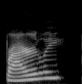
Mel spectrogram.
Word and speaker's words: Brierley: And then someone you've introduced me to is Justin, I'll say his last name wrong, Brierley. I said it right.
